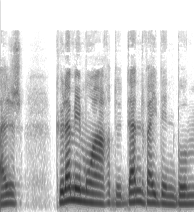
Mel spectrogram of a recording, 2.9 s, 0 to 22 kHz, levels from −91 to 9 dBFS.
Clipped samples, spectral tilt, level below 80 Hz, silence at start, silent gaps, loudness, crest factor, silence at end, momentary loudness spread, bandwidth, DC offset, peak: under 0.1%; -7.5 dB/octave; -60 dBFS; 0 s; none; -16 LUFS; 14 dB; 0 s; 12 LU; 12 kHz; under 0.1%; -2 dBFS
